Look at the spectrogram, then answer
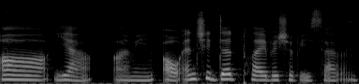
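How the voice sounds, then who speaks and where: Speaking with a German accent, a woman at medium pitch keeps a fairly even intonation on a very clean recording with a silent background. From Germany. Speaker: chess streamer and commentator. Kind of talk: live commentary. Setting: live stream.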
